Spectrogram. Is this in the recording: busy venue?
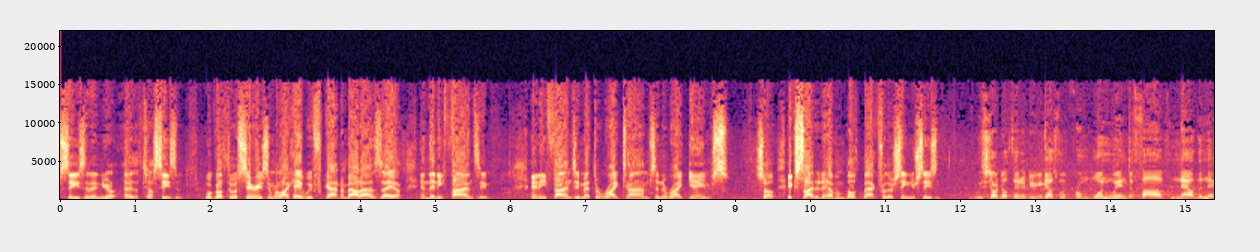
yes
